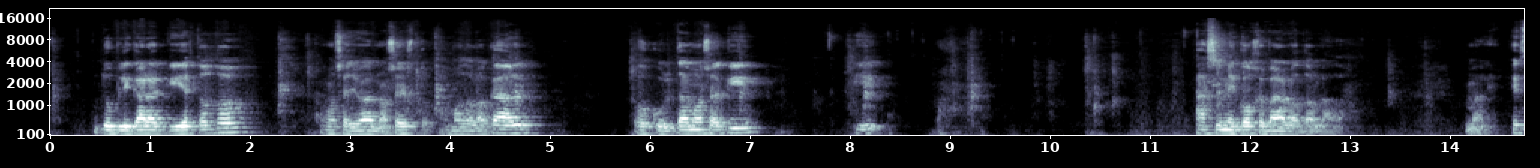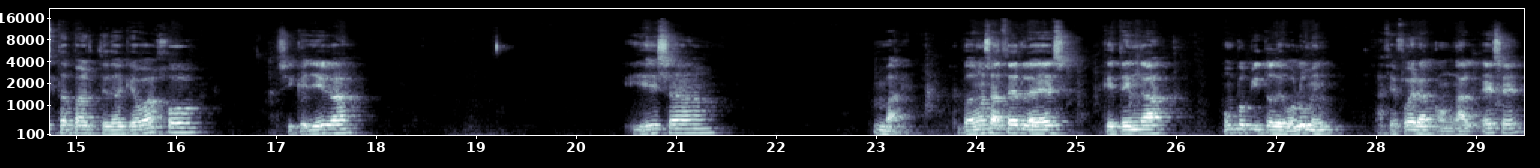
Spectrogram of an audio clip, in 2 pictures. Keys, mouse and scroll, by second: 0.4 right click, 2.6 \, 3.1-8.7 middle drag, 4.4 ctrl+i, 5.8 h, 7.9 ctrl+r, 8.7 right click, 9.0 ctrl+r, 9.6 right click, 10.3 3, 10.9 alt+right click, 11.5 alt+shift+right click, 11.7 x, 13.5-29.4 shift+middle drag, 24.9 a, 29.0 alt+s.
